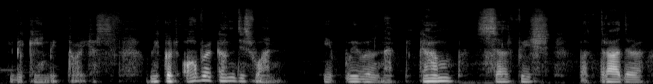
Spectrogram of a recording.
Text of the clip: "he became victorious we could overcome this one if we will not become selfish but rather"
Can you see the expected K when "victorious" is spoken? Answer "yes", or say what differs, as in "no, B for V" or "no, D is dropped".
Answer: yes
